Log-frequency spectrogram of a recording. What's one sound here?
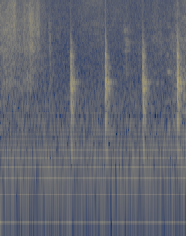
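A hammer taps lightly on metal.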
